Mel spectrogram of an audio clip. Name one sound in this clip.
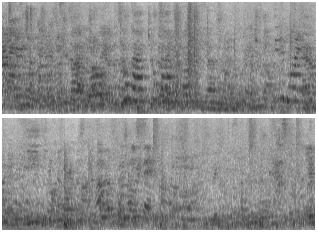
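Young children sing together.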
